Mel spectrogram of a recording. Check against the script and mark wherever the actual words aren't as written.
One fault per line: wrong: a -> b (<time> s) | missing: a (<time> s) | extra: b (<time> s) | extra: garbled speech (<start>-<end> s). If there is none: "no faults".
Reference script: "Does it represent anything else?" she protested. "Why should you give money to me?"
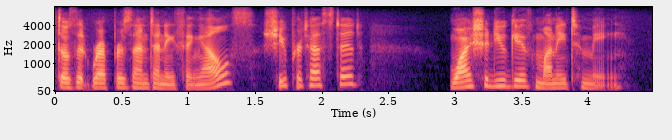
no faults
